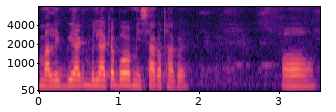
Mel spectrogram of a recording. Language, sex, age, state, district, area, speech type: Assamese, female, 45-60, Assam, Jorhat, urban, spontaneous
